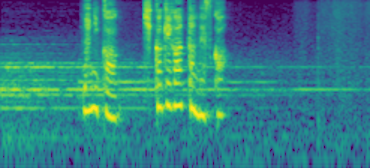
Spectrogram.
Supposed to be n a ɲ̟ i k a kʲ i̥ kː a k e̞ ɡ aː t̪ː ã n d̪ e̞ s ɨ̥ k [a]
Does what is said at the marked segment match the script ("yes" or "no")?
yes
